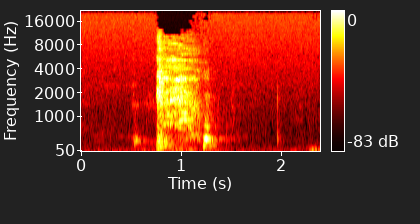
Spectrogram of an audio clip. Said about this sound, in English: Can I cough on a podcast? You can. Is that okay? We can edit it out, or we can leave it in. Okay. It's a big editorial decision at 9:32 of the recording. Yeah, I think that was a piece of a sandwich I just wolfed down here.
